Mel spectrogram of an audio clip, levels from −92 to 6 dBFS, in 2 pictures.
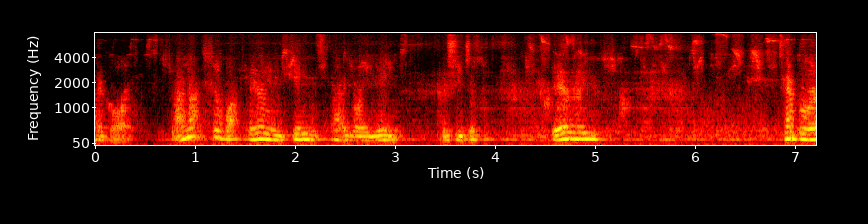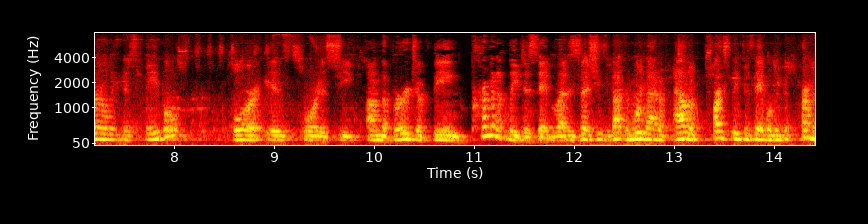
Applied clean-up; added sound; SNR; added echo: neural separator model SepFormer DNS4.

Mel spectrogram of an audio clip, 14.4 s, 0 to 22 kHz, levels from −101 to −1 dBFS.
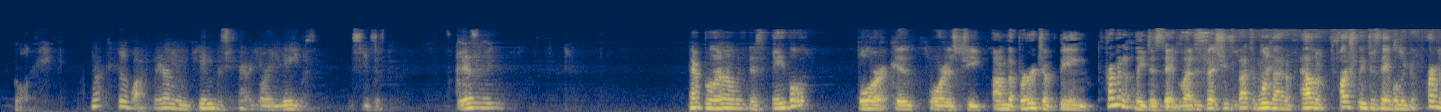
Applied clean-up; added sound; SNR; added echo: neural mask model DeepFilterNet 3.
